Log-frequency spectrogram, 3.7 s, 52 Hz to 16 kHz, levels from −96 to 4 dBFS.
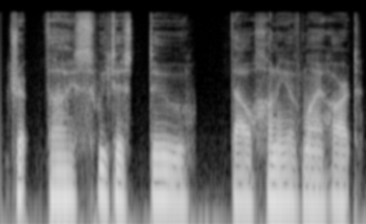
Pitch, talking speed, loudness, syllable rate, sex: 90 Hz, 145 wpm, -18 LUFS, 3.5 syllables/s, male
